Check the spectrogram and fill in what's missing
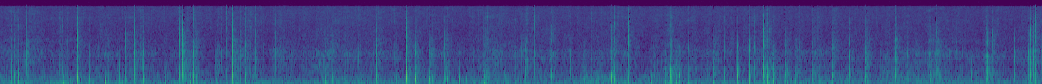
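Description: A medium clear plastic storage container full of rice grains is tapped and scratched with fingertips and nails. Quiet, dry clicks and scratchy crackles come in an irregular stream, with a faint rustle of the rice underneath.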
